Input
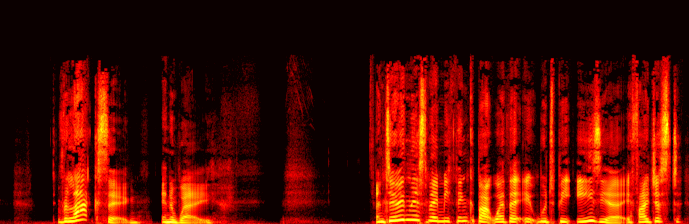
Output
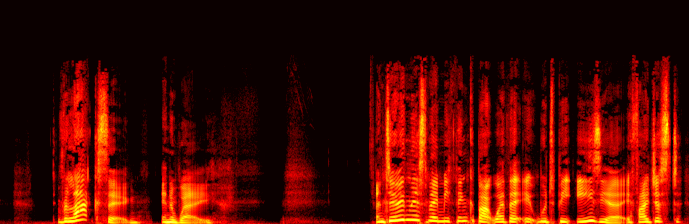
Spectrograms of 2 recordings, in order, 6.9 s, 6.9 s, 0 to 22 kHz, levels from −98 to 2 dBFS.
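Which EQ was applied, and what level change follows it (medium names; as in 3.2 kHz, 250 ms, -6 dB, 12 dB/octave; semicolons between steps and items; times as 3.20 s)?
treble shelf 11 kHz -10 dB; 0.0 dB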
